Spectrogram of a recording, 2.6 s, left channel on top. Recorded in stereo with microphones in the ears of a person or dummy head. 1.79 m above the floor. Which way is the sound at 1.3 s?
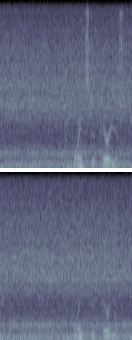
75° left (ahead or behind).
